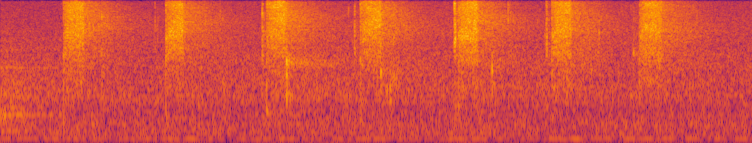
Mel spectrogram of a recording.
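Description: Repeated short spritzes of a cheap makeup setting spray, seven evenly spaced bursts close to the mic over a low steady hum, with no talking.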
